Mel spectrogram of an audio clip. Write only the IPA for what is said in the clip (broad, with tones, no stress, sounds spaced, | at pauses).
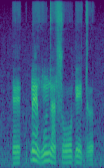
ɛ̃˧ | ɓ ɛ̃˦˨ v ũ˦ d ã˧ s oː˦ ɗ e˦˨ d ə˧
